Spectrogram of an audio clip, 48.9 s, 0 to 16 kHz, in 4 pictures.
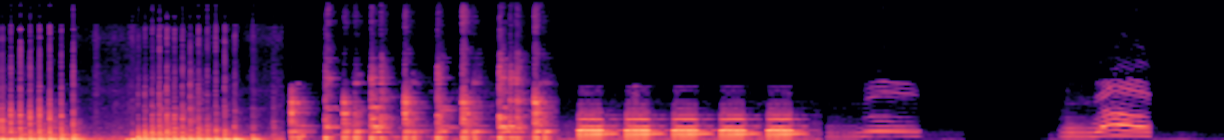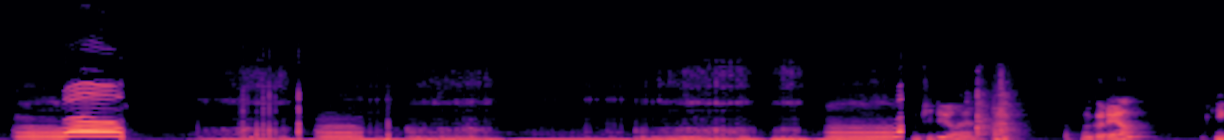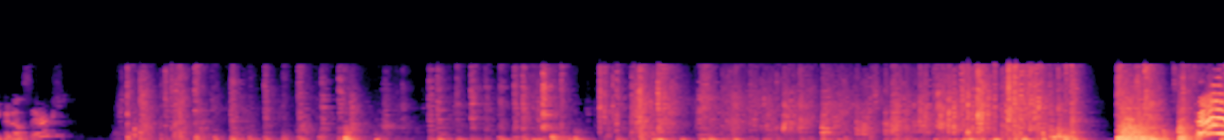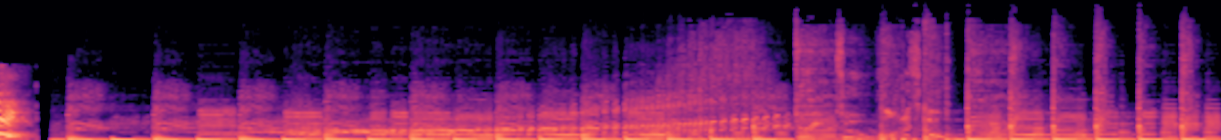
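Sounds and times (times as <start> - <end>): dog paws tapping down stairs: 0.0 - 2.8, 25.6 - 36.4
cat chirps: 8.3 - 9.3, 10.6 - 11.6, 12.4 - 13.6
cat meowing: 8.3 - 9.3, 10.5 - 11.6, 12.4 - 13.6, 14.8 - 16.4
cat purring: 14.2 - 21.3.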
